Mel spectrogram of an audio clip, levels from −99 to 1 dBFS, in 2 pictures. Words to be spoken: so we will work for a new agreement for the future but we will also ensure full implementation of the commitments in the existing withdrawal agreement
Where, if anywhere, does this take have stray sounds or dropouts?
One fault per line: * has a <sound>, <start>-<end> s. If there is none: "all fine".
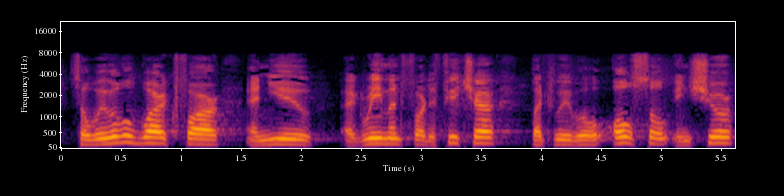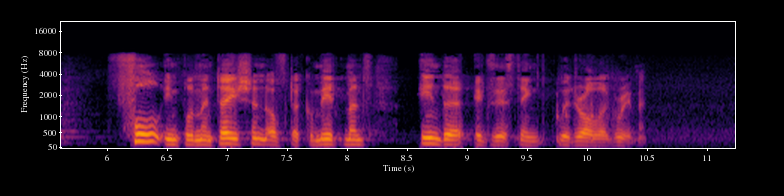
all fine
